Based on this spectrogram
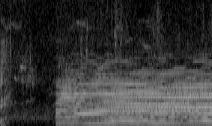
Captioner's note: horn blowing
